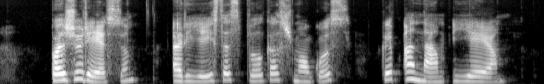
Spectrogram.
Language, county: Lithuanian, Kaunas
